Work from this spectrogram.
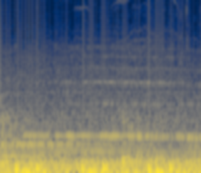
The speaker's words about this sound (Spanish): reducir los latidos de mi corazón para que no se oyeran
